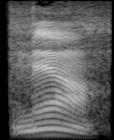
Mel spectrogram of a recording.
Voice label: "Mya", Korku

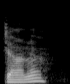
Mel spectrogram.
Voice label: "Jana", Dogri

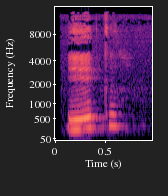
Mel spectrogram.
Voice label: "Ek", Halbi

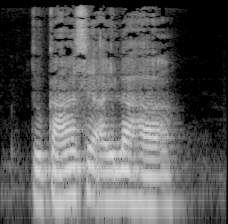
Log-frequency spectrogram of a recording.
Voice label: Tu kahan se aayalah haa?, Bhojpuri

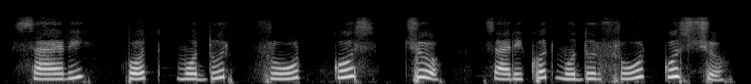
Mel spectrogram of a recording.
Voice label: Kashmiri; Which is the sweetest fruit?; Saryi khot modur fruit kus hiu

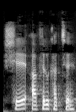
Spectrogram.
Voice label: Bengali, Bangladeshi Accent; Se aapel kachche.

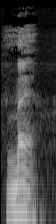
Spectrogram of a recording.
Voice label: "Me", Haryanvi

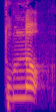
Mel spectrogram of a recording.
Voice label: "Tumne", Khandeshi (Ahirani)

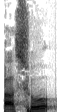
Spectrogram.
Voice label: Bengali, Bangladeshi Accent; Come(You come)

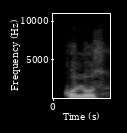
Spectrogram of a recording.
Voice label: "Kolos", Kurukh; Will open

